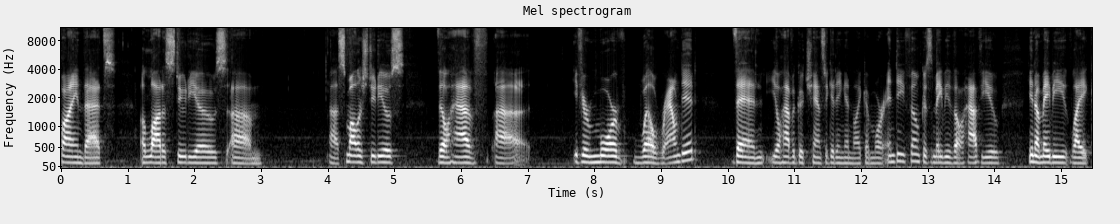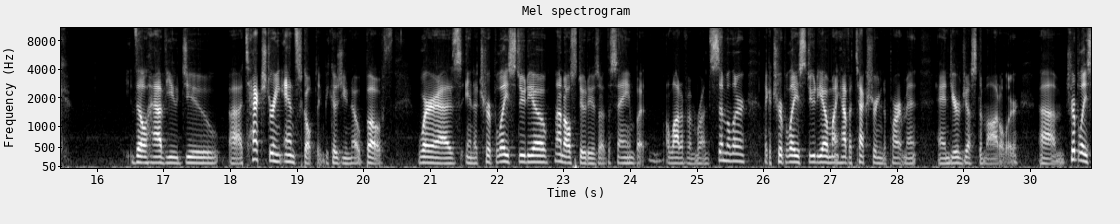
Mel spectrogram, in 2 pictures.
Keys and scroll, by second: 1.0 m, 5.3 ctrl+z.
